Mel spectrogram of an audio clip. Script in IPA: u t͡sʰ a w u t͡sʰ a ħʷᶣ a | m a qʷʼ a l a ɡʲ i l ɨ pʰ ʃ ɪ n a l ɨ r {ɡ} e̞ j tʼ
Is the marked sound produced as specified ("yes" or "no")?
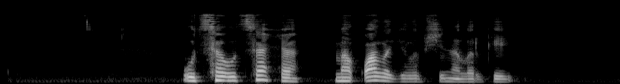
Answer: yes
